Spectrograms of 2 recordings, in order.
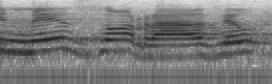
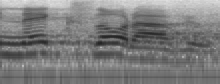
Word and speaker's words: inexorável: dicionário sobre inexorável, que muitas pessoas falam essa palavra de forma errada, dizem inexorável. Inexorável. Tem aí, quando você não souber da pronúncia, olha lá no dicionário que ele mostra entre barras qual a pronúncia correta do X.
